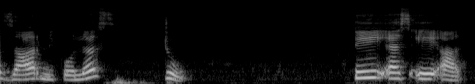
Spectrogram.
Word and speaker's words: Tsar: TSAR, T is silent here, the pronunciation is Tsar, ज के नीचे बिंदी, ज़ार निकोलस II.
